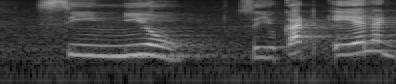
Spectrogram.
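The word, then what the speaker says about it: signaux: newspapers so you see the pronunciation also changes signal in order to make it plural it becomes see Neo so you cut Al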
